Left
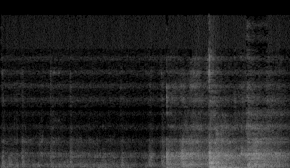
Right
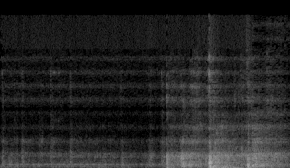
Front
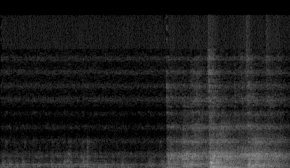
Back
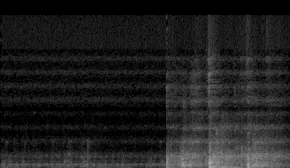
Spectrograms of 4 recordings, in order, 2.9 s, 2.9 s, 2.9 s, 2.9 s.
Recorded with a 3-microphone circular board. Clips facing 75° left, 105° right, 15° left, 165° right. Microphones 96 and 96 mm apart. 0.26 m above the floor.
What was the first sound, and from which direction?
Running footsteps, 170° right.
